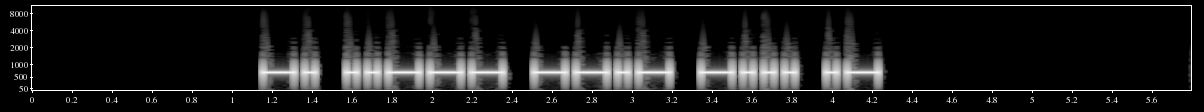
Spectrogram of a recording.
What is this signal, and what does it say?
Morse code, heard as a keyed tone, about 22 wpm, 700 Hz. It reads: N2QBA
